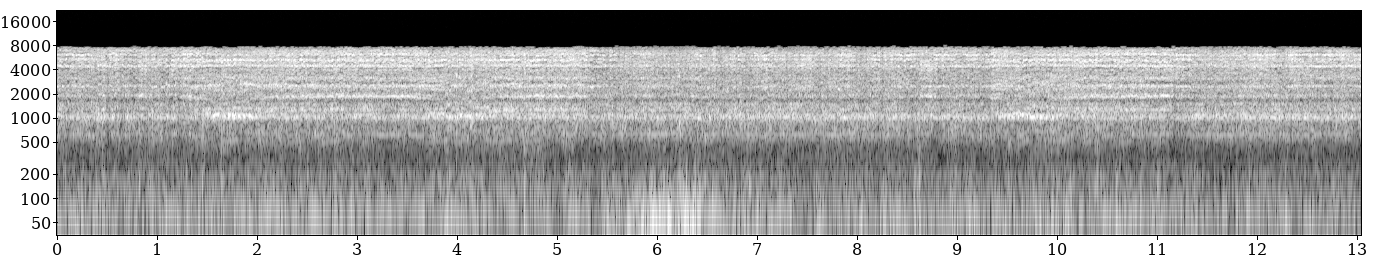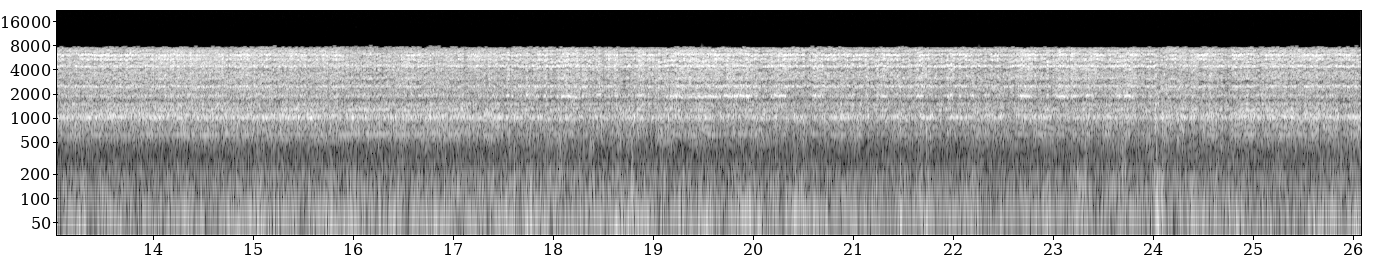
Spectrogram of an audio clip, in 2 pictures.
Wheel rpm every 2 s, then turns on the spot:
170, 170, 170, 170, 170, 170, 170, 170, 170, 170, 170, 170, 170.
none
